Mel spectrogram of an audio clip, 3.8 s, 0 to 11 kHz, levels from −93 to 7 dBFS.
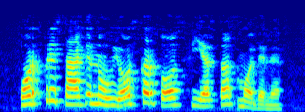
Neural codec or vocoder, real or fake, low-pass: codec, 16 kHz, 8 kbps, FreqCodec, larger model; fake; 7.2 kHz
